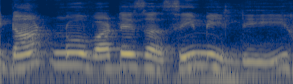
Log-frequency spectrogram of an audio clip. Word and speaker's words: simile: Select the choice that explain the meaning of the SIMILE. This is not smile. This is not smile. This is simile.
